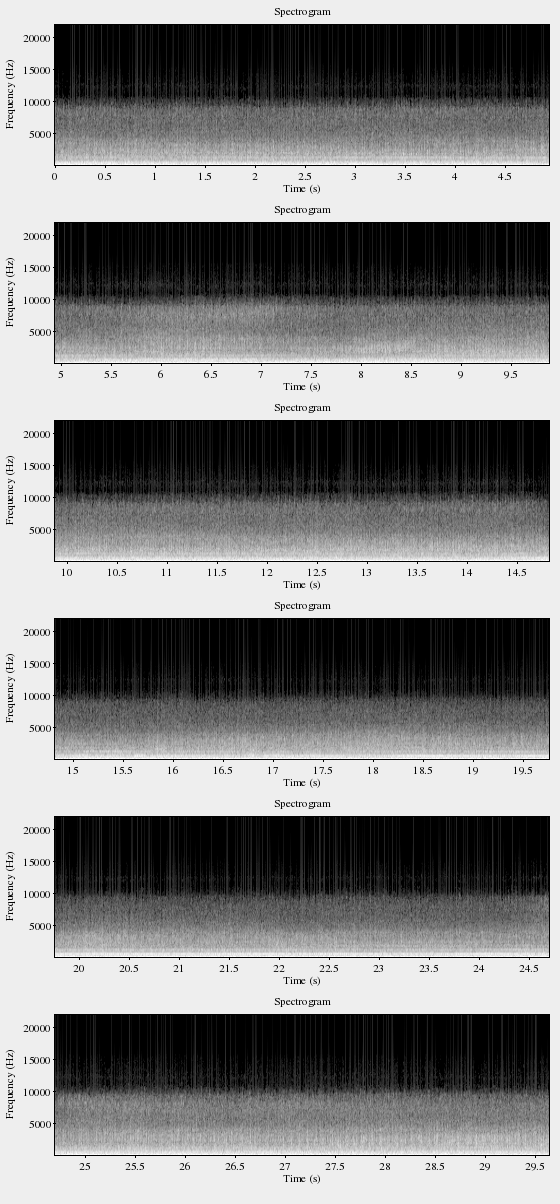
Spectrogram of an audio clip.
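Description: Helicopter in flight heard from inside its open-door cabin: a steady, deep rotor and engine drone under a rush of wind noise. A faint, steady higher whine rises out of the drone for several seconds around the middle.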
